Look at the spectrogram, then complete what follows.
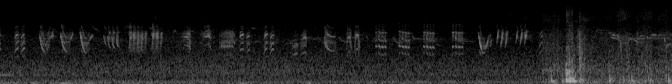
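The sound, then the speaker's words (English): A chiffchaff sings among other birdsong at Wicken Fen, its repeated high two-note chirps running steadily throughout over a low background rumble, with a brief louder burst near the end. “Overlaid with the chiff chaff.”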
